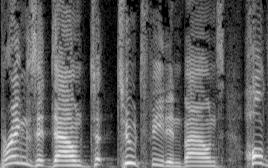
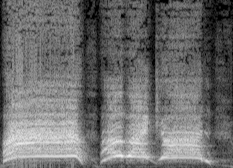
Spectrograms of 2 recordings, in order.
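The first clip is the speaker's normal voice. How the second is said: mock very high, shrill girlish shriek, long "oh". Retelling a football interception while in the restroom, screaming like a little girl. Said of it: "I start screaming like a little girl at a [name] show".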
